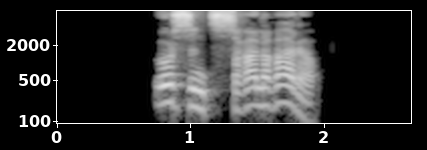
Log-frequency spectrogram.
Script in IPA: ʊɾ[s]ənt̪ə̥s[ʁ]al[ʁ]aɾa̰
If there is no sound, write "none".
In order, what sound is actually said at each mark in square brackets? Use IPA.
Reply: s, ʁ, ʁ

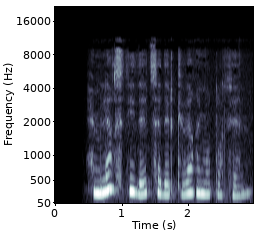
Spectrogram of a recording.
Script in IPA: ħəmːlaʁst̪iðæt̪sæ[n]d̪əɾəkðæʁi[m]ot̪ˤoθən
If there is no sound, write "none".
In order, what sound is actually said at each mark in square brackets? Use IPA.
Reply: none, m

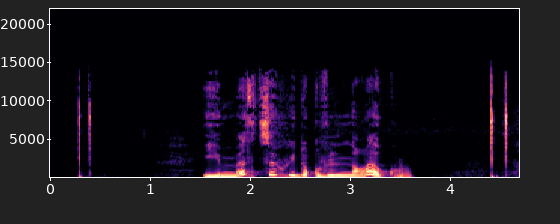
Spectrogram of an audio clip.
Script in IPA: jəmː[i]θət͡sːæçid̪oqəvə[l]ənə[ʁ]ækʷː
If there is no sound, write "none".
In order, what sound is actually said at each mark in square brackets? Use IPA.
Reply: æ, l, ʁ

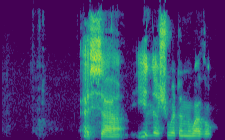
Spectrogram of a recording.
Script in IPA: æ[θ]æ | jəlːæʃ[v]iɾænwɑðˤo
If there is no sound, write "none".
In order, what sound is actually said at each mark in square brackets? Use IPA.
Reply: s, w

